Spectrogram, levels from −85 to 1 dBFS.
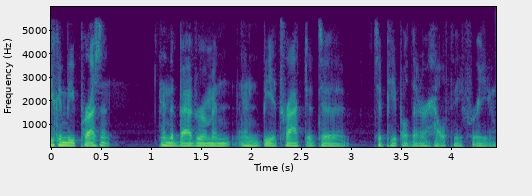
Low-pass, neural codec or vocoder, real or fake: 5.4 kHz; none; real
